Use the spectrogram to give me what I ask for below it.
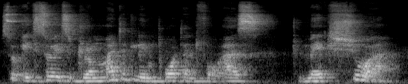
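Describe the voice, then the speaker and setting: Older man, from Kenya, formal acceptance speech, earnest, repeats phrases, slightly high pitch, far from mic, strong room echo. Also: slight background noise. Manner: measured, earnest, repeats words for emphasis. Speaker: award recipient giving acceptance speech. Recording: very echoey, from a distance.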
